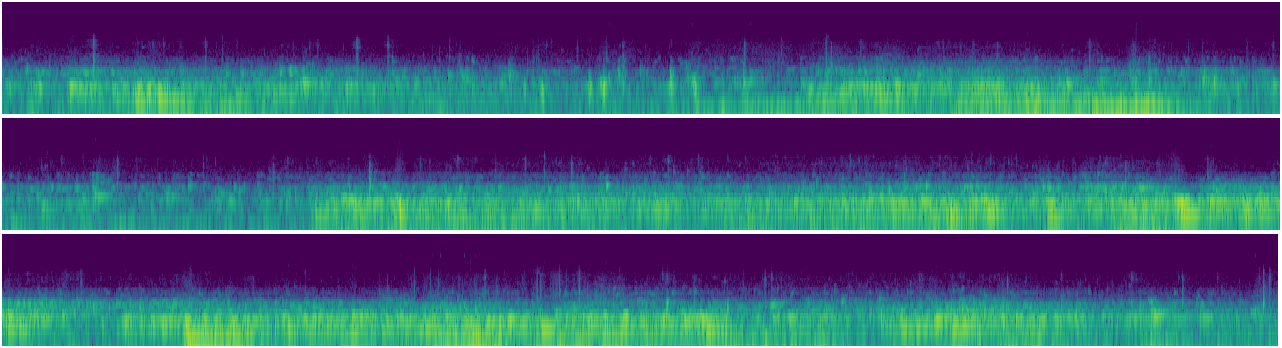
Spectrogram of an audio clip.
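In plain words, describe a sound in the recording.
Water swirls and rumbles dully underwater.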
